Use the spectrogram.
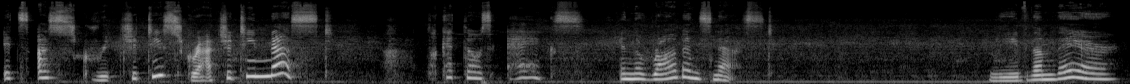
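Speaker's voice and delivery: rhythmic, sing-song story chant; reading to children. Acted. Teacher reading a nature rhyme to children, sing-song. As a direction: read it like a picture book for little kids.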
